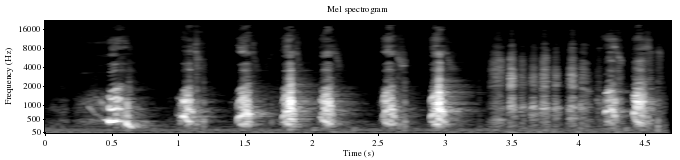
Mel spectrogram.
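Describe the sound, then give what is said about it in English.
A man's voice imitates a dog, giving about seven loud, evenly spaced barks, then breaking into a quicker run of rapid, panting-style yaps. “Bow, wow, wow, and woof, woof, woof, and this is how I talk. Acting like a dog”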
